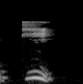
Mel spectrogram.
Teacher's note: जैसे कि काफ जेर, पहले हम लोग क्या पढ़ते थे, काफ जेर के, ये क्या है, मजहूल है, तो इसको मारूफ बनाना है। काफ जेर की, के नहीं, की।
